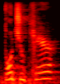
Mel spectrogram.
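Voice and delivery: very high, pleading question; distressed plea. Acted. Disciples pleading with sleeping Jesus, distressed. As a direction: plead in a high voice without shouting.

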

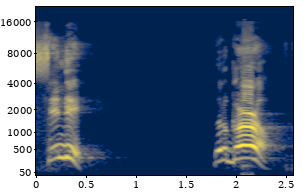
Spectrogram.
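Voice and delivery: high, loud call of a name. Acted. Jesus calling to little girl Cindy, loud and high. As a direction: call her like across a field.

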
